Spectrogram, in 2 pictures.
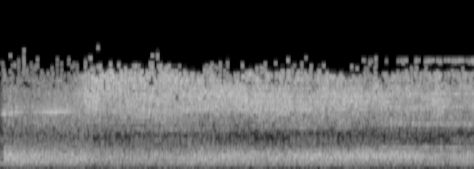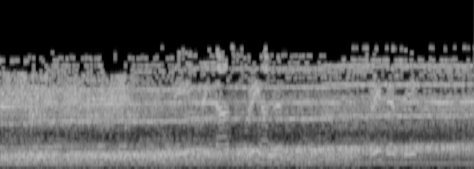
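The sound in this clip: Spacecraft engine firing for a course correction, a loud continuous roar with a steady droning hum running through it from start to finish.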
